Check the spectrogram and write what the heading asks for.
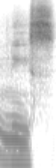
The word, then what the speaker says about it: gneiss: Granite convert होता है नीस, जी silent है, ठीक है।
